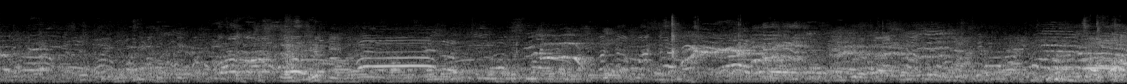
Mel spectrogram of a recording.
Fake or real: real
